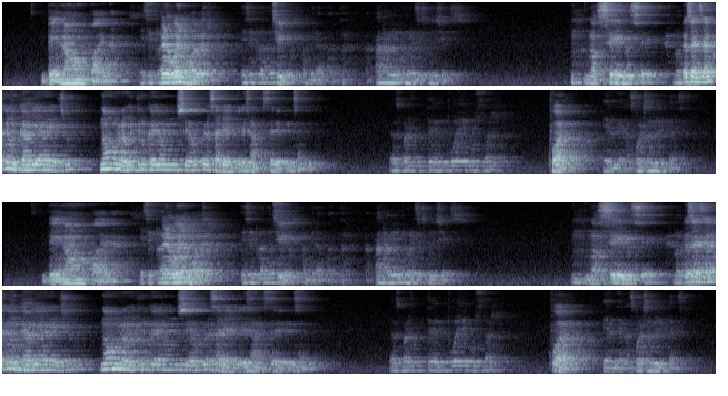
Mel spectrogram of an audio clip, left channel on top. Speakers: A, on the left; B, in the centre.
A: ve, no,
B: Pero
A: paila.
B: ese plan
A: Pero
B: de
A: bueno,
B: museos,
A: a ver,
B: ese plan de
A: sí,
B: museos también aguanta. Ha- Han habido mejores exposiciones.
A: no sé, no sé.
B: ¿No te
A: O sea,
B: gustan
A: es algo
B: los museos?
A: que nunca habría hecho. No, realmente nunca he ido a un museo, pero estaría interesante, estaría interesante.
B: ¿Sabes cuál te puede gustar?
A: ¿Cuál?
B: El de las fuerzas militares.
